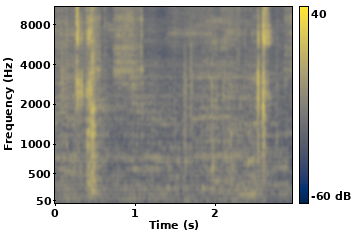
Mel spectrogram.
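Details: Mercedes-Benz M271 engine, slow to start with chain noise, cranked slowly by hand: two sharp metallic clacks a couple of seconds apart as worn camshaft adjuster gears snap through their play, spitting oil.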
